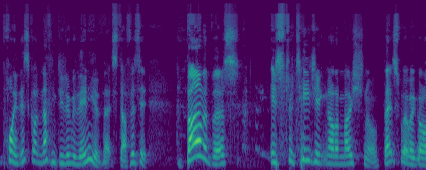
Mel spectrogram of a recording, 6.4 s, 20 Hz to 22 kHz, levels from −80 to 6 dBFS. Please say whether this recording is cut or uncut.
uncut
